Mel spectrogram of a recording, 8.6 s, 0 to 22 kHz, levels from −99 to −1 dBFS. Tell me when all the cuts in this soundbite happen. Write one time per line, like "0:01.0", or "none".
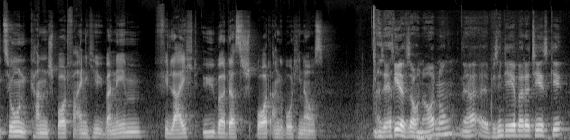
0:05.9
